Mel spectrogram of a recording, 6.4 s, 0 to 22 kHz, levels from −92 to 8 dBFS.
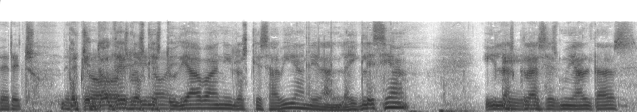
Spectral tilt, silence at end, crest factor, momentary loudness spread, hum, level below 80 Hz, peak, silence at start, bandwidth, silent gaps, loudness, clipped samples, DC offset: -5.5 dB/octave; 0 s; 12 dB; 9 LU; none; -36 dBFS; -2 dBFS; 0 s; 10.5 kHz; none; -15 LUFS; under 0.1%; under 0.1%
